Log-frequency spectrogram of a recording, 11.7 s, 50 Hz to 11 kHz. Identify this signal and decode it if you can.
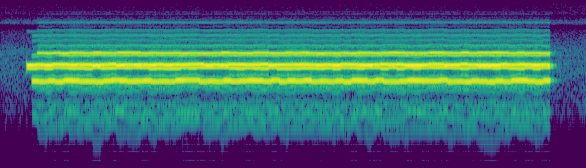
FT8 (several signals at once), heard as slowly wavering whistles, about 6.25 baud.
